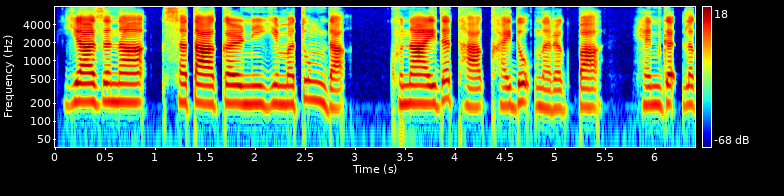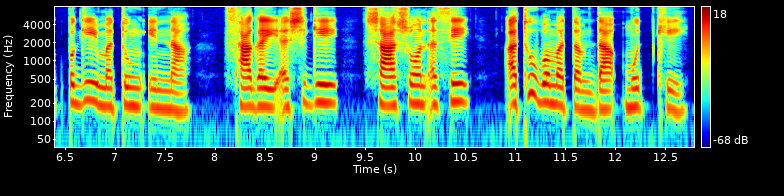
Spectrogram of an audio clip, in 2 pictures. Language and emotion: Manipuri, neutral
